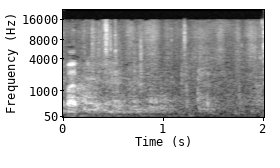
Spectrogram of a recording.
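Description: A short spoken word, then quiet room tone with faint, indistinct low sounds that fade toward near silence.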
